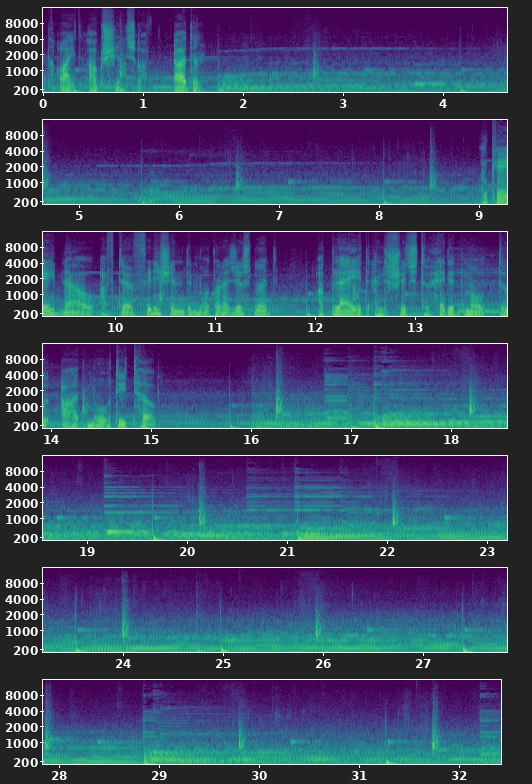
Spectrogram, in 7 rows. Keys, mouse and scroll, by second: 1.9-3.4 shift+drag, 3.5-7.3 shift+drag, 7.3-7.7 middle drag, 7.7 right click, 7.9 middle click, 8.3 ctrl+z, 9.6 click, 10.0-11.8 middle drag, 11.8 n, 12.2-12.7 middle drag, 12.7 Tab, 13.0 alt+z, 13.3 scroll down 1, 13.4 middle click, 13.6 scroll up 3, 13.8 c, 17.0 f, 18.3 alt+z, 18.8 shift+middle click, 19.5 scroll up 3, 19.9 scroll down 1, 20.1 e, 22.5 s, 26.5 g, 28.2 ctrl+r, 29.7 s.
